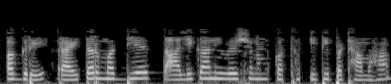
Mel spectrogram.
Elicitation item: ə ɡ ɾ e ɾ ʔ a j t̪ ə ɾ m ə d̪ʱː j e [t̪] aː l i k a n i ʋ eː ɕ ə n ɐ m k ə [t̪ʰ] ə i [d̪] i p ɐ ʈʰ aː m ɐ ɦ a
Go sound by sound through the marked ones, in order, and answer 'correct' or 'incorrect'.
correct, correct, incorrect

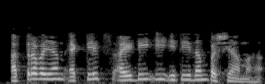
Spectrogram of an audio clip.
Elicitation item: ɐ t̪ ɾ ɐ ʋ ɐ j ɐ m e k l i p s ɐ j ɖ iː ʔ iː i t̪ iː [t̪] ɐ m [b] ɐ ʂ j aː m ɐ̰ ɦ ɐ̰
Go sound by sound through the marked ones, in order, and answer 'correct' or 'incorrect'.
incorrect, incorrect

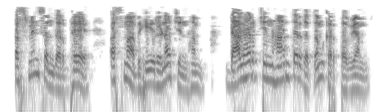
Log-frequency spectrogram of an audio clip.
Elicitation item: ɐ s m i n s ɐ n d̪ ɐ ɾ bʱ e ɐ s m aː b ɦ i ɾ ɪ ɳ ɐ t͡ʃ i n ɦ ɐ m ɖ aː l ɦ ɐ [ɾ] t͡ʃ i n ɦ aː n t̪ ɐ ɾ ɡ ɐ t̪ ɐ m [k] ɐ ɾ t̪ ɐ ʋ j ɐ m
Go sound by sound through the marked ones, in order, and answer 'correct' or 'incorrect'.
correct, correct

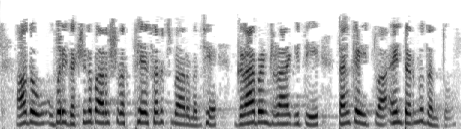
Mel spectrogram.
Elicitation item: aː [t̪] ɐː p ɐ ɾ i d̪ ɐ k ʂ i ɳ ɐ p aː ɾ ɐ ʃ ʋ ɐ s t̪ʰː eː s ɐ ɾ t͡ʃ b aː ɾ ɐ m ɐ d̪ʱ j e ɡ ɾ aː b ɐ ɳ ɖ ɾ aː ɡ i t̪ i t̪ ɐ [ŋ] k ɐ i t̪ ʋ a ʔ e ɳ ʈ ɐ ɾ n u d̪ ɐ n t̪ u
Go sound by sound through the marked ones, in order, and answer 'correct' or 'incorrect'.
incorrect, correct

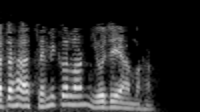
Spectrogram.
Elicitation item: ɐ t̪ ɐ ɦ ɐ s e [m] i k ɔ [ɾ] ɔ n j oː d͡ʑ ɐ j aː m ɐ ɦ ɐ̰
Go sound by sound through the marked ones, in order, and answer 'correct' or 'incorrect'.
correct, incorrect

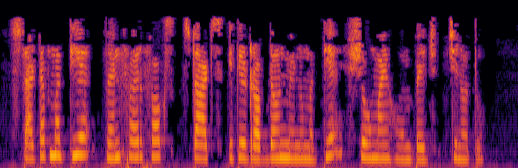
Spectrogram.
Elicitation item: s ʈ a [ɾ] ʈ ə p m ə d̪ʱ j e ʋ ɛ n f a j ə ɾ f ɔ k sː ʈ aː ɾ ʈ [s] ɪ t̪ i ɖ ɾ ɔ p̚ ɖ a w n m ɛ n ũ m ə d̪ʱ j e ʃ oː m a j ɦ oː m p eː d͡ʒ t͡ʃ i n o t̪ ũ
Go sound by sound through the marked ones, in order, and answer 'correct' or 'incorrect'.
correct, correct

